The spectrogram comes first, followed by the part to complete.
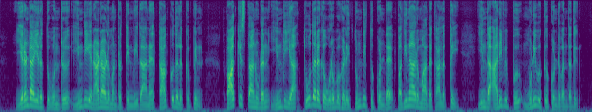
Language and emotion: Tamil, neutral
